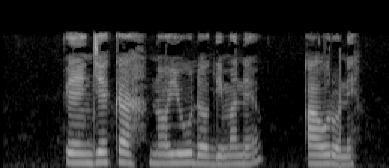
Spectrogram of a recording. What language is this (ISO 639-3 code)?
luo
